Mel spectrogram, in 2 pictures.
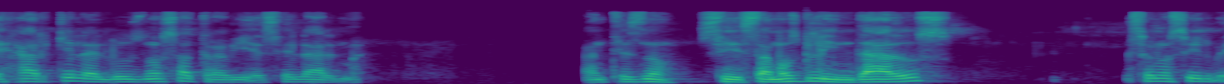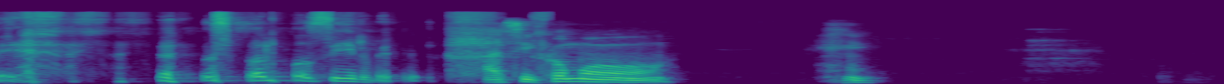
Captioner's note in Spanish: risas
